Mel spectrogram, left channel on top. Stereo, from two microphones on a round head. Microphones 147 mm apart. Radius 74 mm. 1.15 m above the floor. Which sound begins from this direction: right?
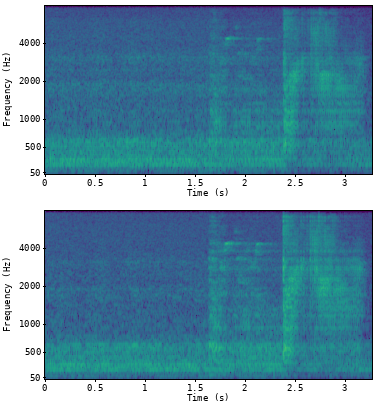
A bird, at 1.6 s.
